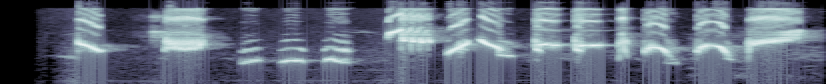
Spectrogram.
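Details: Varied song of an Asian pied starling (jalak suren), played to stimulate other starlings to sing: harsh squeaks, a run of three stuttering mid-pitched notes, then rapid whistled and squeaky notes in quick succession.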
